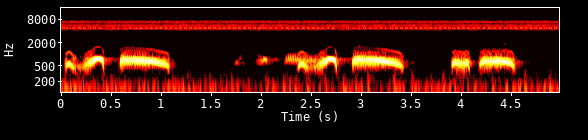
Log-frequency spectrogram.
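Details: Spotted dove call used to lure and provoke wild doves; three phrases of quick rising coos ending in a drawn-out falling purr, with a faint low rumble and steady high hum behind.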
